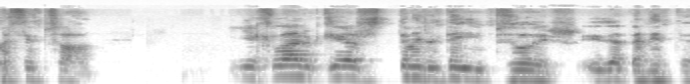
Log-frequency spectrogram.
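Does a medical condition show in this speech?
Yes: machado-Joseph disease (sca3).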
